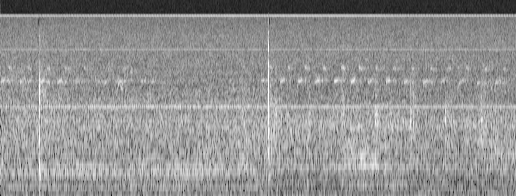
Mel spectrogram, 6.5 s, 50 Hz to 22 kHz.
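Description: Faint outdoor ambience on an old Video 8 camcorder soundtrack: steady tape hiss and a low hum, with a small bird chirping repeatedly in the distance. There are two sharp clicks, about half a second in and again just past three seconds.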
